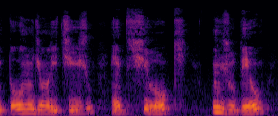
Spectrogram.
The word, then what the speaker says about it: Shylock: Essa pronúncia desse nome talvez não seja a mais correta, mas é a forma que eu encontrei de chamar esse cidadão judeu Shylock, ou é Shylock. No filme, às vezes, eles utilizam a pronúncia dessa forma, Shylock, mas eu fico no X mesmo, é S-H-Y-Lock, o nome do rapaz, então eu fico no Shylock mesmo, e eu espero que vocês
